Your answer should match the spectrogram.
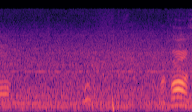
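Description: A football kicked once, a single short thud about two-thirds of the way through, over a steady low hum and players' brief calls.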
